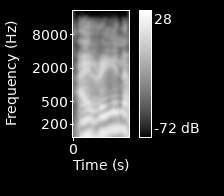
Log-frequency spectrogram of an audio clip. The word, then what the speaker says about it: Irene: In Spanish, I just say Irene. And yeah, Irene? Irene. That's how you say it in Spanish.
